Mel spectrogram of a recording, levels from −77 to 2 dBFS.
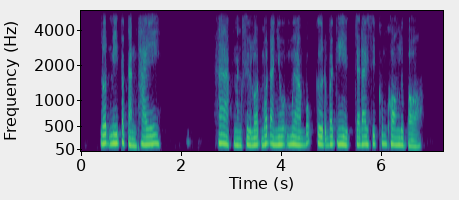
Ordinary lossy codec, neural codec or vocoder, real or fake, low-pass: Opus, 32 kbps; codec, 16 kHz, 4.8 kbps, FACodec; fake; 5.4 kHz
